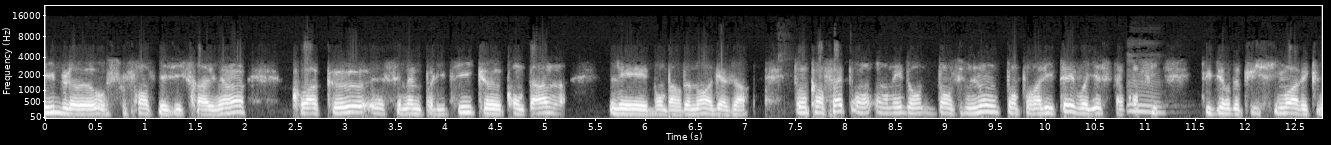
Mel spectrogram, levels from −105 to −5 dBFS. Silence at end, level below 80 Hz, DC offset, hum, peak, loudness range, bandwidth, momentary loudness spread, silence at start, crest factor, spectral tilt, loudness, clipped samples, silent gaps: 0 s; -48 dBFS; under 0.1%; none; 0 dBFS; 2 LU; 6 kHz; 8 LU; 0 s; 12 dB; -9.5 dB/octave; -13 LUFS; under 0.1%; none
